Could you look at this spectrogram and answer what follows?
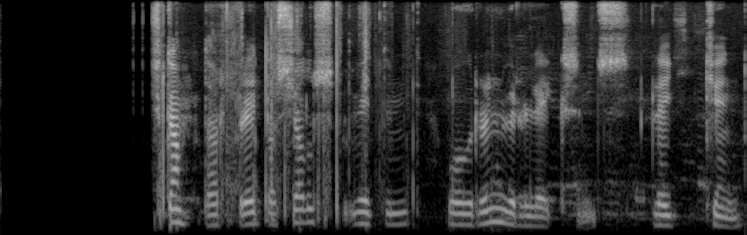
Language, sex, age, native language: Icelandic, male, 18-19, Icelandic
